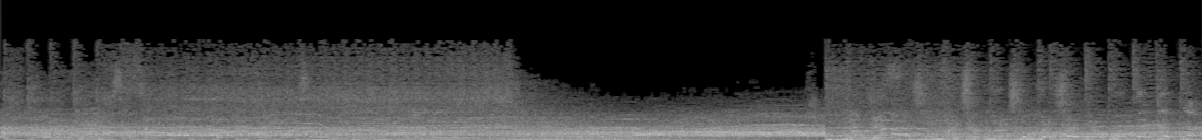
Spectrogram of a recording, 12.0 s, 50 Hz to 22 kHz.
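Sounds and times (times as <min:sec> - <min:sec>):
live pop music bass beat: 0:00.0 - 0:06.8, 0:08.2 - 0:12.0
crowd screaming: 0:00.0 - 0:12.0.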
